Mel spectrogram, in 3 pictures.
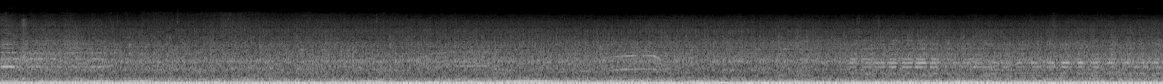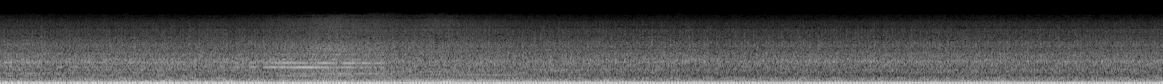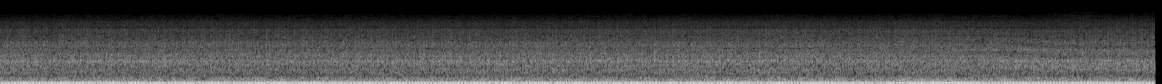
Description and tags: smallrally trafficperspective
Sounds of the city and suburbs recorded with Olympus DS-40 with Sony ECMDS70P. Suburban traffic and protesters at a rally opposing government run medical insurance.
protest, traffic, field-recording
